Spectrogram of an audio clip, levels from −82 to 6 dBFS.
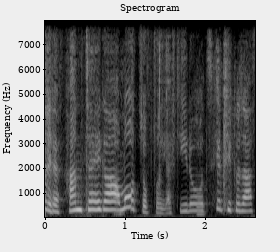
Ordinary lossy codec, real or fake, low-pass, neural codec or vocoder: none; fake; none; codec, 16 kHz, 0.5 kbps, X-Codec, WavLM features, trained on Multilingual LibriSpeech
